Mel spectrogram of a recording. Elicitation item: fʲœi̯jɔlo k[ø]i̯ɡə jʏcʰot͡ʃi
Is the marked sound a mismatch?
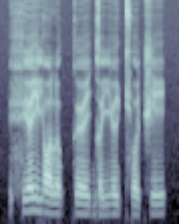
no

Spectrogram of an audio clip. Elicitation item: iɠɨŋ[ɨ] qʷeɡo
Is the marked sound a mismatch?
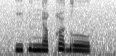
yes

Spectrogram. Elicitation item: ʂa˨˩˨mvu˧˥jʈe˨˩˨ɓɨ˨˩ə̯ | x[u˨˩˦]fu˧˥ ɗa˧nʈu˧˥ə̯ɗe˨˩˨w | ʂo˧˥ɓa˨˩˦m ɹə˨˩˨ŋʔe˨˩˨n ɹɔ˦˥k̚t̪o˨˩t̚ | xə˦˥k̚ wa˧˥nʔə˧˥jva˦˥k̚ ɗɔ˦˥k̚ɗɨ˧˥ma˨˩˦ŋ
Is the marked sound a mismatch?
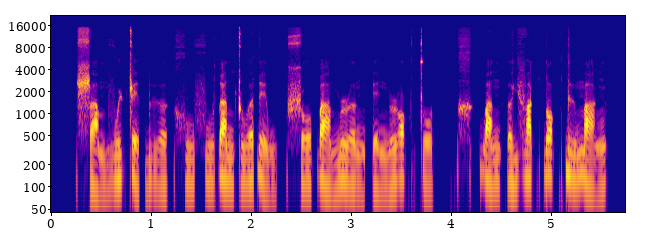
yes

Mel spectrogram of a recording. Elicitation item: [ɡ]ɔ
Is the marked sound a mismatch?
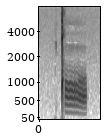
yes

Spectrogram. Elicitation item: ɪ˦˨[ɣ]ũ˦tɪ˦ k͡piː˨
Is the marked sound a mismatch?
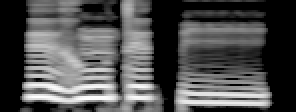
no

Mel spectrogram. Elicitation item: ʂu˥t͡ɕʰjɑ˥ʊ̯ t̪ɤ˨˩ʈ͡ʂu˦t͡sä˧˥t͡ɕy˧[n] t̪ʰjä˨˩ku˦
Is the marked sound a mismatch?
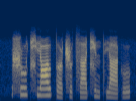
no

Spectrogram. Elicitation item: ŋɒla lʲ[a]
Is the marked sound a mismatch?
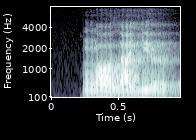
yes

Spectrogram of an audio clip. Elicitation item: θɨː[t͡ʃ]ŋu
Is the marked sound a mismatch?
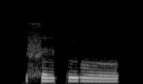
yes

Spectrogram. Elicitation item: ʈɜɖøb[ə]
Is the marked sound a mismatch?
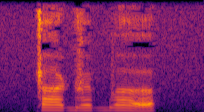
no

